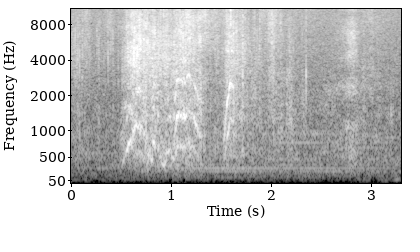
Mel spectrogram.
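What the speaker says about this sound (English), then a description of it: "it's a good idea to zip everything closed" The zipper on a Big Agnes Copper Spur HV UL2 backpacking tent is pulled closed in a few quick, close zips with short pauses between, fairly quiet and with no talk.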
